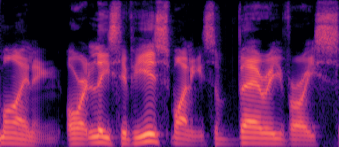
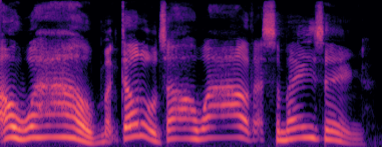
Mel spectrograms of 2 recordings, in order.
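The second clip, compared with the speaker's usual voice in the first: acted, very high, drawn-out, overly impressed gush; 12 semitones higher, 5 dB quieter than usual. Retelling how coached guys react to her job: imitating a grinning, overly impressed guy. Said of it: "they're smiling like this".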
